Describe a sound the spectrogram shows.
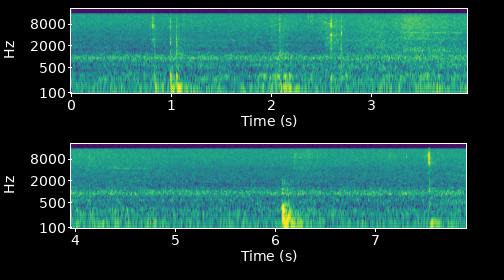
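Fingers tap and knock on a phone's casing on a hard surface.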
